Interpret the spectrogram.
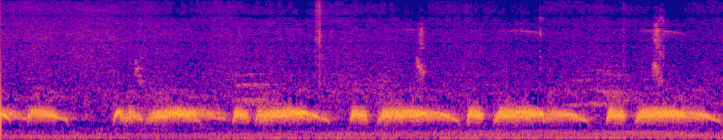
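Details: Spotted dove cooing through rainy, windy weather. Loud, mellow low coos, a short clipped note then a long hooting one, repeated almost continuously, about one phrase per second. A low rumble runs underneath.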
